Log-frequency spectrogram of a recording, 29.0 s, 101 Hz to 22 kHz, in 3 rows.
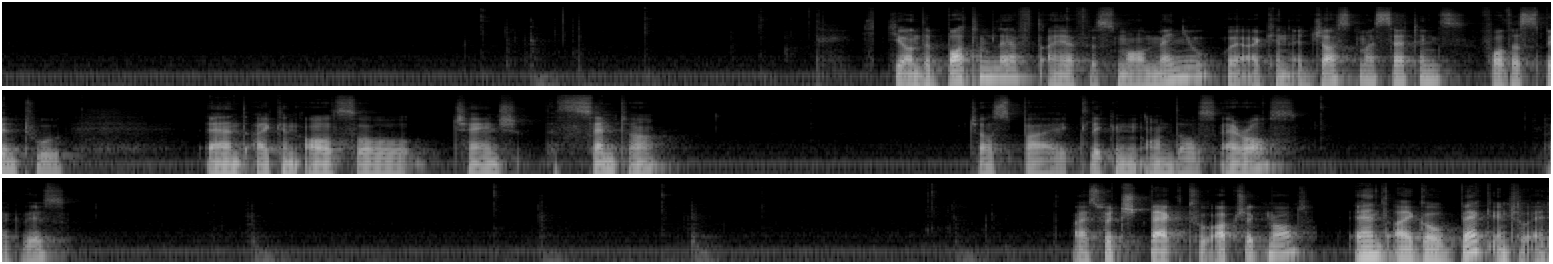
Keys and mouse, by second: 4.0 middle click, 6.6-7.7 drag, 7.9 shift+middle click, 17.9-22.4 drag, 23.4-25.3 drag, 28.8 Tab.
